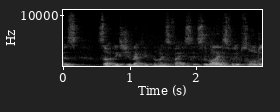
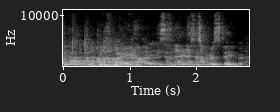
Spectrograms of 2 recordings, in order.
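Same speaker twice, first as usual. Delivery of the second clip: laughing mock introduction; 10 semitones higher, 8 dB louder, slower than usual. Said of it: "Just say".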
